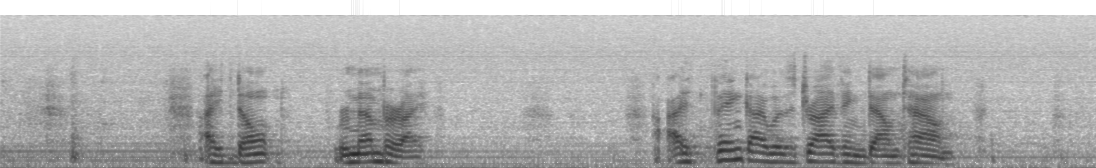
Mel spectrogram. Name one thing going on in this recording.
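A young man speaks emotionally and close by, his voice straining.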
